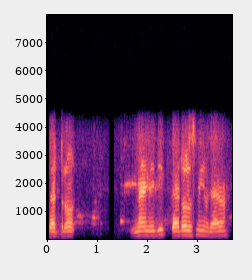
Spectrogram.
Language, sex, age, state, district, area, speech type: Urdu, male, 60+, Delhi, Central Delhi, rural, conversation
